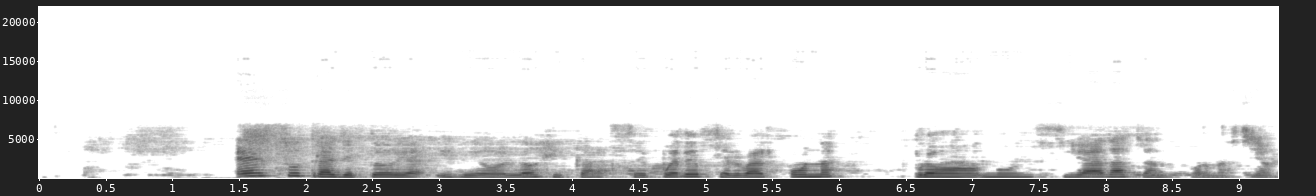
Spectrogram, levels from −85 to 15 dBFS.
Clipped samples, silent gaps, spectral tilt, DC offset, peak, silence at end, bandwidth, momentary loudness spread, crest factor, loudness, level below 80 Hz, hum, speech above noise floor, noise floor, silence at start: under 0.1%; none; -5 dB/octave; under 0.1%; -2 dBFS; 0 s; 7.2 kHz; 13 LU; 18 dB; -19 LUFS; -68 dBFS; none; 33 dB; -52 dBFS; 0.95 s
